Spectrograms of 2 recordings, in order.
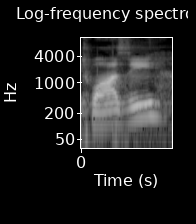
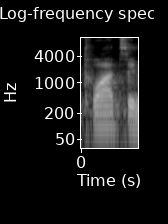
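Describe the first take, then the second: First: The second T sound is dropped. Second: The second T sound is pronounced. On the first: "I swallowed the second T. It's much more fun to just say Twazi" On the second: "it's technically Twatzi, or else it's nonsensical. So it doesn't sound that good"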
